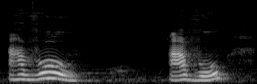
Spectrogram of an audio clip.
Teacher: a última sílaba vô, né? É a mais forte · Porque a última sílaba é a tônica. Angu, esse gu aí é a última sílaba, não é? E é a sílaba tônica também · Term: oxítona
